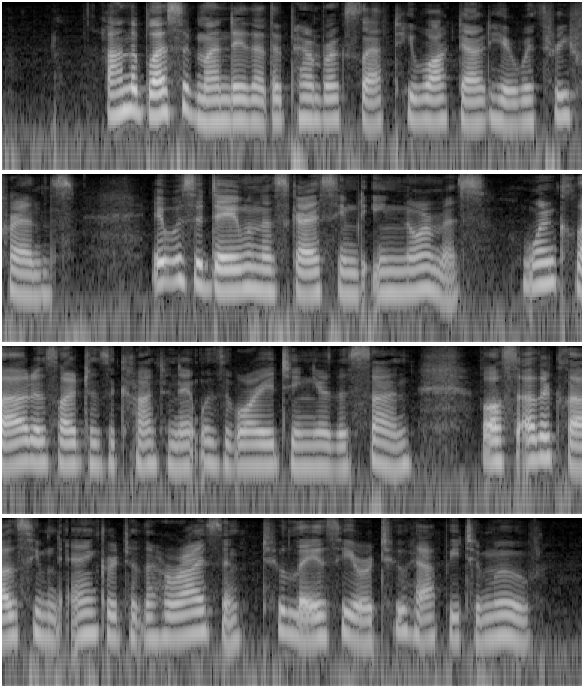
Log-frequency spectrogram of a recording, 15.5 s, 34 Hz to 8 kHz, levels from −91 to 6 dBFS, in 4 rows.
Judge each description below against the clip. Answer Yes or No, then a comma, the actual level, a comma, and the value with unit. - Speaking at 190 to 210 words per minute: Yes, average, 200 wpm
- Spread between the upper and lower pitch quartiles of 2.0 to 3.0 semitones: Yes, narrow, 2.4 semitones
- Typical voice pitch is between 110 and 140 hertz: No, medium, 170 Hz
